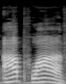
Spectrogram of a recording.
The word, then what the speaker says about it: au poivre: So steak a poivre. I don't even know how do you pronounce that? P-O-I-V-R-E. – A poivre.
